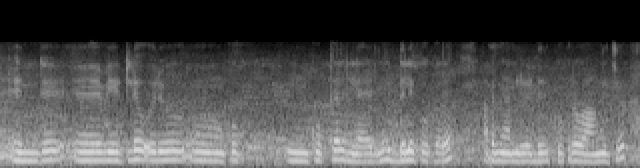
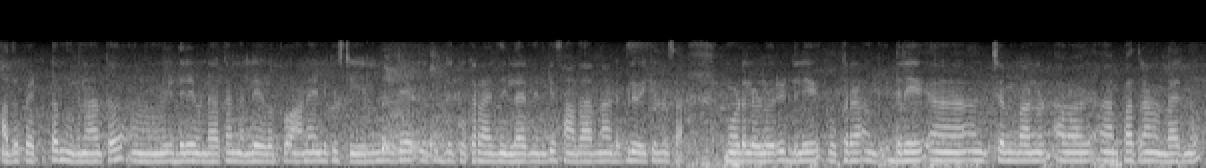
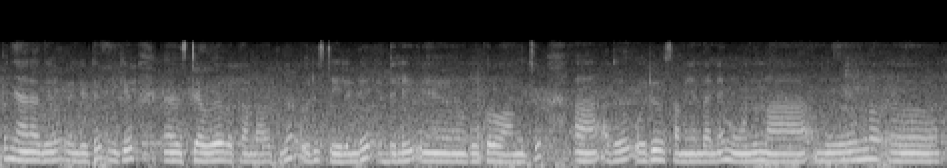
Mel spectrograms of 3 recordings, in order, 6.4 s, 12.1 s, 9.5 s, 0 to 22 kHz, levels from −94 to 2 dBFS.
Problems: background sounds at intervals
